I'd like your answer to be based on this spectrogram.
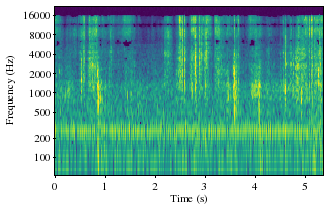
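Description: Fingertips fan through the paper page block of a small book and turn single pages one at a time. Soft papery rustling is broken by crisp, bright flicks and short snaps as the pages fall, over a faint steady low hum.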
